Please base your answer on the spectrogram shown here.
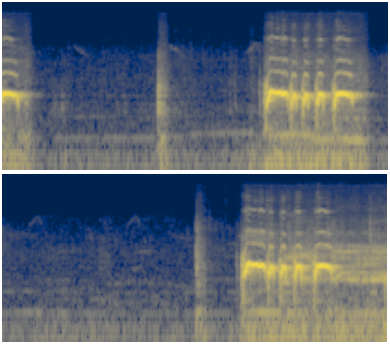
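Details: Local zebra dove in full song, meant to draw in other zebra doves: repeated short phrases of four or five rolling coo notes, the last phrase trailing into a faint sustained tone.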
